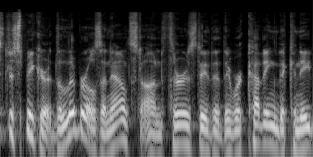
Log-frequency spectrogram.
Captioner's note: speaking French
